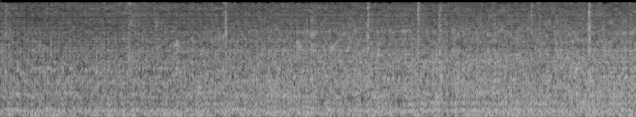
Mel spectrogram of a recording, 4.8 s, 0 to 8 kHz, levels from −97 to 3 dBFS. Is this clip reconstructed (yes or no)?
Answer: yes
